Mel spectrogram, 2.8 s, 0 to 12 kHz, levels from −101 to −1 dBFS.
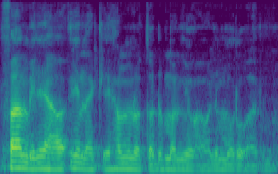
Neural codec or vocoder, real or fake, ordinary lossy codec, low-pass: codec, 24 kHz, 6 kbps, HILCodec; fake; none; none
